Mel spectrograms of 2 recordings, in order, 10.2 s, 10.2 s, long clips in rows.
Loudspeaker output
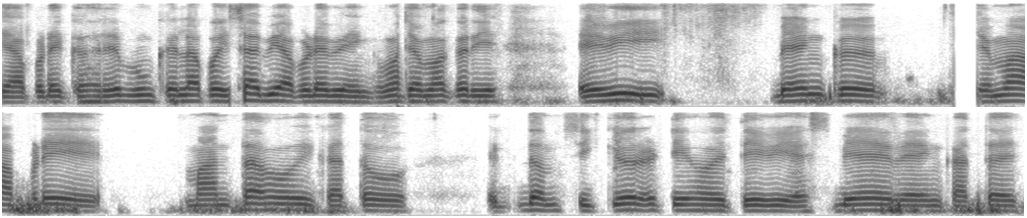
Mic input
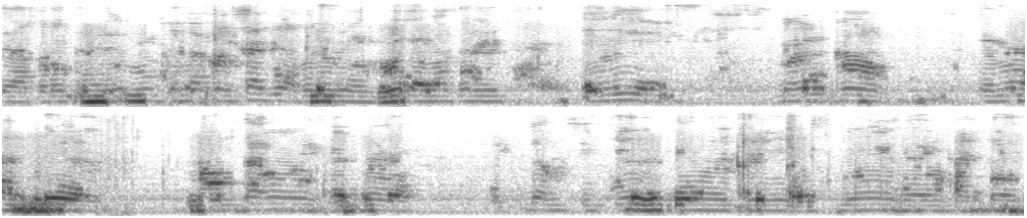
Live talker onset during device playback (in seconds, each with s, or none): none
